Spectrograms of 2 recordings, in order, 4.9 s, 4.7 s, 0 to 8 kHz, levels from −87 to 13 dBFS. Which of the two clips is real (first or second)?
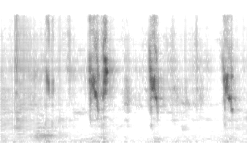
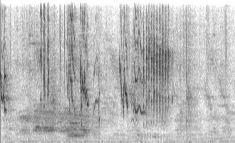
second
